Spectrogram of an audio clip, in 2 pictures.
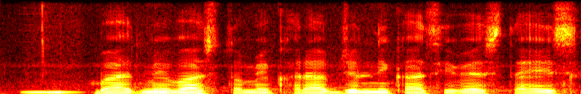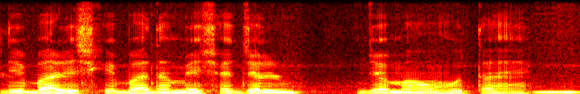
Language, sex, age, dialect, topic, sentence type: Hindi, male, 18-24, Awadhi Bundeli, agriculture, statement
